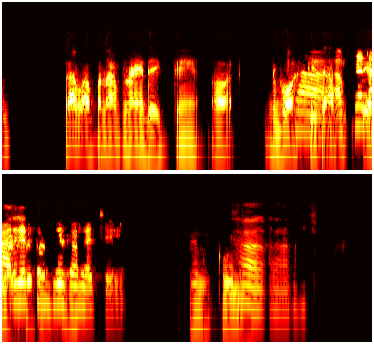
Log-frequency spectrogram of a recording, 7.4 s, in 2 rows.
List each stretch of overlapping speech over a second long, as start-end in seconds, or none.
3.0-4.5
